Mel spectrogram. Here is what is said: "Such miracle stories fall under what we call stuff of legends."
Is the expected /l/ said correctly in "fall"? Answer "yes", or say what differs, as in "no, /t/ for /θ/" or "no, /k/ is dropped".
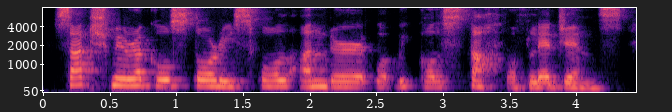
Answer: yes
